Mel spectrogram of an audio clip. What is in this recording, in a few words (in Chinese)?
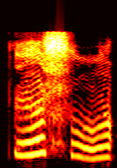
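"zi3shu3", Mandarin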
